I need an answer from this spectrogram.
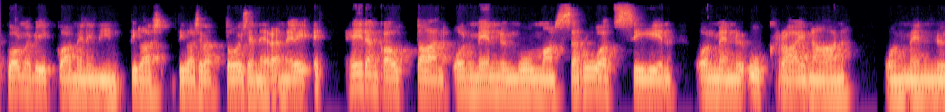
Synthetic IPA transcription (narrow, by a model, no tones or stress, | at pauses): kolmeʋiːkːoɑmeniniːnt̪ilɑst̪ilɑsiʋɑt̪toiseneɾæ̰neli | heidæŋkɑut̪ːɑːnonmenːymmuːmːɑsːɑruot̪siːn | onmenːyʔukrɑinɑːn | onmenːy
